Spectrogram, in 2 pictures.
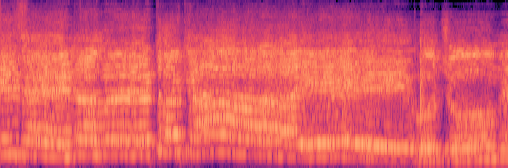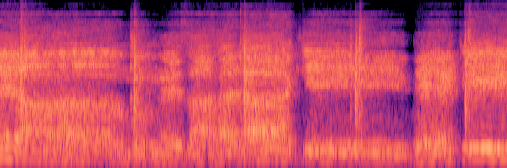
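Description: Men's voices chanting an Urdu noha (a mourning lament) together, in long, slowly drawn-out melodic lines. From about four seconds in, several sharp thumps cut in between the phrases.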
